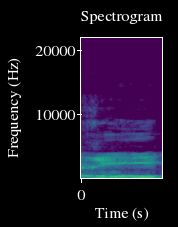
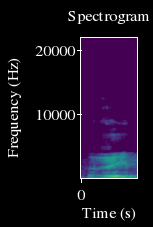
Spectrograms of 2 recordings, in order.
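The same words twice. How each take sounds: First: The vowel is drawn out long. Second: The vowel is cut short. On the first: The speaker calls it wrong. "गी करके लंबा नहीं करेंगे" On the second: The speaker calls it right. "गी पढ़ेंगे"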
